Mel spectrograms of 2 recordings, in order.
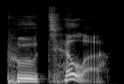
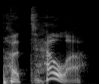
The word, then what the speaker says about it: Putila: Now his name phonetically, it looks like you would pronounce his name Putila, but from what I understand, it's Patella, like the oh, kneecap.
